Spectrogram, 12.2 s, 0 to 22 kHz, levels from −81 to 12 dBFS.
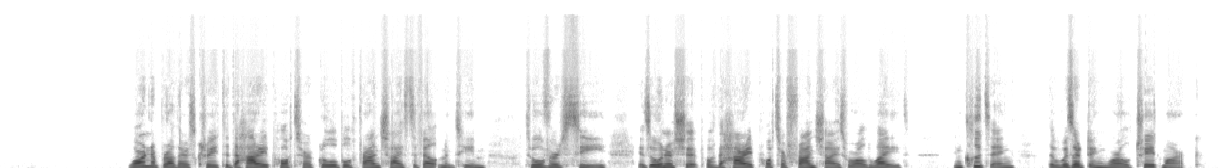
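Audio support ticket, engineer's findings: Burst of packet loss, 3.53–3.60 s, just before "development team to oversee". Consecutive packets lost or late at the receiver; about 60 ms missing. Concealment holds the last sound and fades it for about 50 ms rather than dropping to silence as a hard dropout would. Network/jitter-buffer side.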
